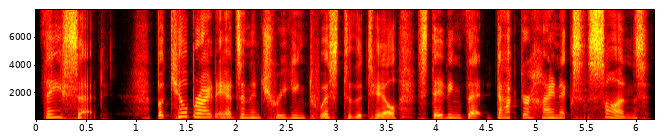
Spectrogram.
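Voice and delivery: formal documentary-style read; scripted narration. Acted. Host reading Hynek's disputed account to his co-host, scripted narration. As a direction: narrate deliberately, leaning on the key words.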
